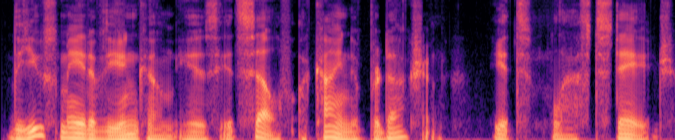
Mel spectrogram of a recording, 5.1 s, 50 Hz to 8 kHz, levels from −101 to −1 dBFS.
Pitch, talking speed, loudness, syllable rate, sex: 90 Hz, 165 wpm, -20 LUFS, 5.0 syllables/s, male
